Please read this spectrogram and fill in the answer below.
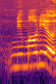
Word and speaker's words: pneumonia: Câu B chúng ta đọc là pneumonia. Với từ pneumonia thì cho âm sẽ rơi vào mâu.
